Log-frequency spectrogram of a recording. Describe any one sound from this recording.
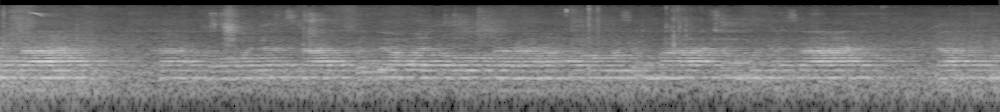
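Men chant together in a low, steady drone, heard through a microphone.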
